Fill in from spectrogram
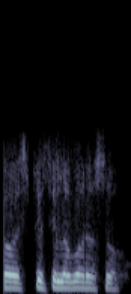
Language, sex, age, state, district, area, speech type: Bodo, male, 45-60, Assam, Baksa, urban, conversation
